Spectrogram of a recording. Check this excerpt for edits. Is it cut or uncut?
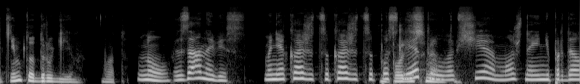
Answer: cut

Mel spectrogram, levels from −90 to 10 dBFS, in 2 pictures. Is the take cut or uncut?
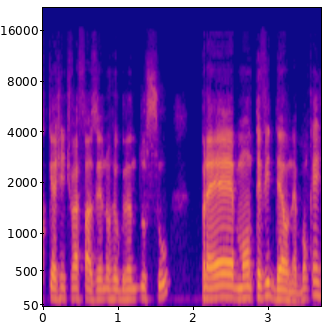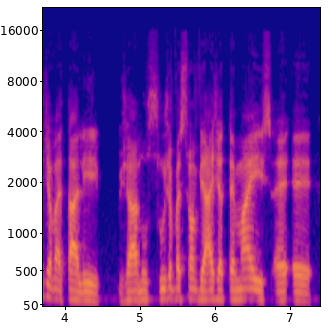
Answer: cut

